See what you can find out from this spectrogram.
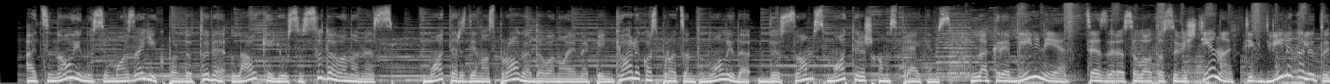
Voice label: Litvanca Kadin

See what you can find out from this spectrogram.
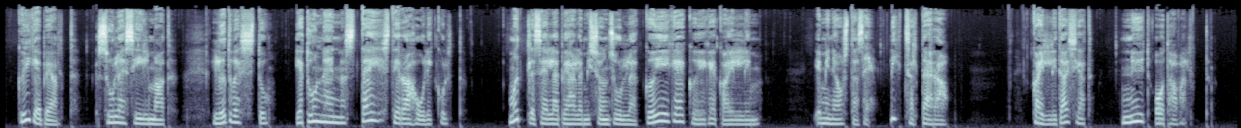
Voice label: Estonca Kadin

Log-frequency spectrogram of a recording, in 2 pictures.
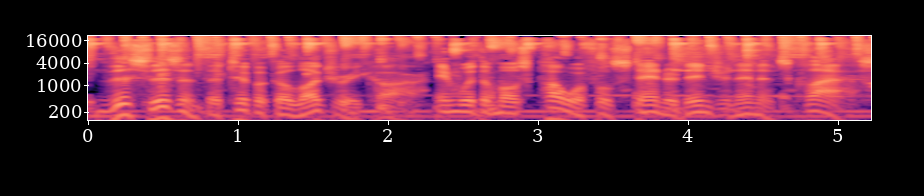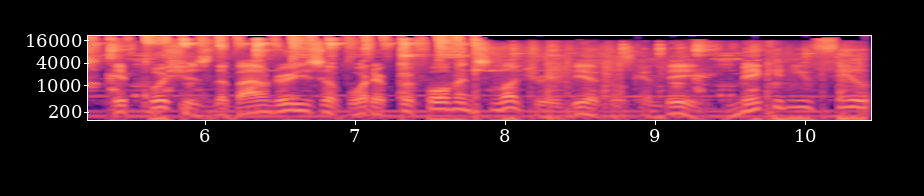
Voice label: Amerikan Ingilizcesi Erkek, Erkek Ses

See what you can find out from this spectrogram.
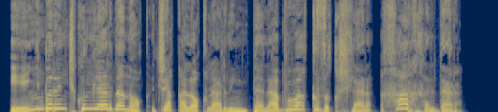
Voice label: Ozbekce Kadin, Kadın Ses

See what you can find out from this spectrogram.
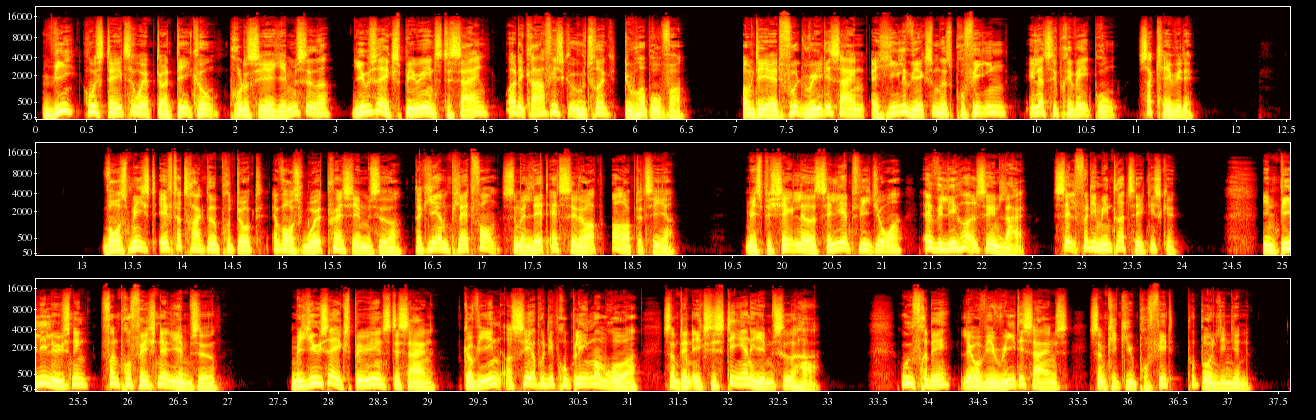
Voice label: Danca Erkek, seslendirme

